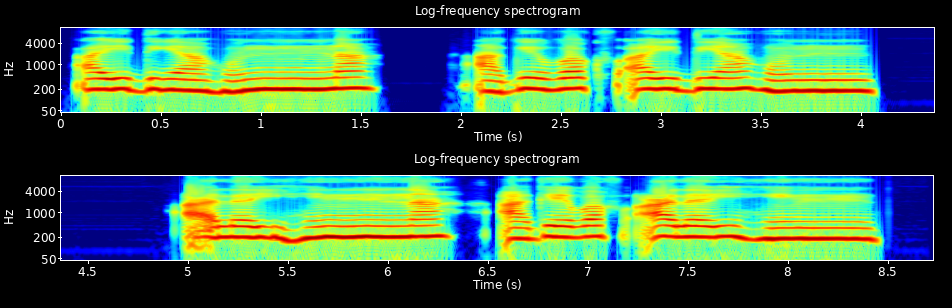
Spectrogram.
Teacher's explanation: नून मुशद्दद के वक्फ में खुन्ना बाकी बचता है, जैसे आइदिया हुन्ना, आगे वक्फ आइदिया हुन।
